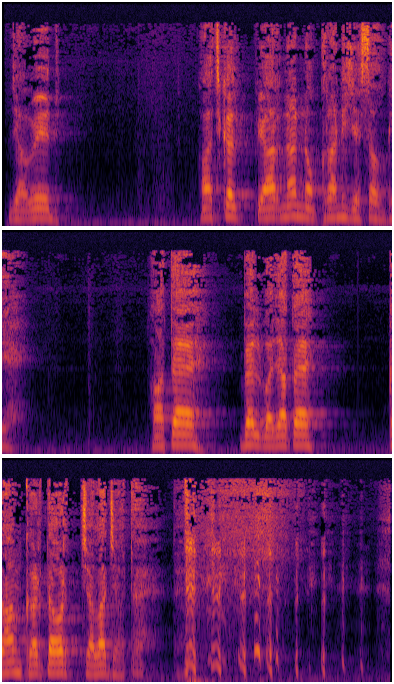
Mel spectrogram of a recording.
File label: attitude hindi shayari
